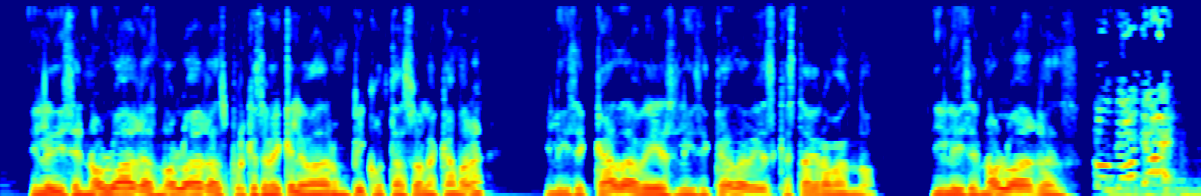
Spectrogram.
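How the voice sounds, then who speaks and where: A man speaks very fast in a fairly high pitch, with ordinary pitch variation. The sound is dry and close, with no echo. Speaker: podcast host and stand-up comedian. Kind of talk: casual solo monologue. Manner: hesitant, many fillers.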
